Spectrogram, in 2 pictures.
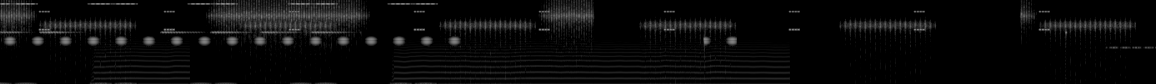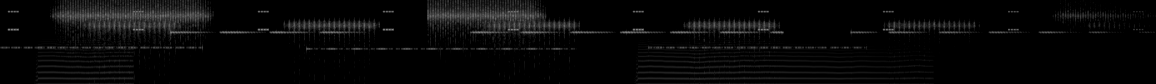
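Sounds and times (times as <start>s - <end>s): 
insects: 0.0s - 8.0s, 10.2s - 23.1s.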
